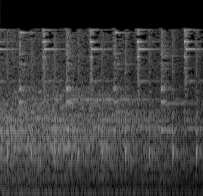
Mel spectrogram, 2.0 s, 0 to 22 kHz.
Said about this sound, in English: The minutes multiply, turning into hours and today's, which is why 60 seconds make a minute, 60 minutes make an hour, 24 hours in a day. As time keeps tick-tock ticking away, bye-bye for now.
